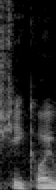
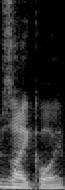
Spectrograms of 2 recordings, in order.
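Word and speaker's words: Xicoy: And yes, it is pronounced Chikoi. We discuss this all the time. I do prefer Zikoi, but it is Chikoi.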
